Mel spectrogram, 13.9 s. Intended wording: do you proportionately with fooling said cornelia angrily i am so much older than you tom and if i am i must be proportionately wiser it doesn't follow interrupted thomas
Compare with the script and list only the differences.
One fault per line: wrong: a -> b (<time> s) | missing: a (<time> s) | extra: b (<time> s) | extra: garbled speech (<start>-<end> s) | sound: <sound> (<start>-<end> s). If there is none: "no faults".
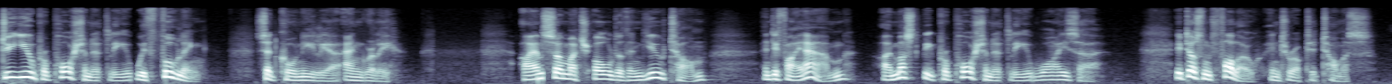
no faults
